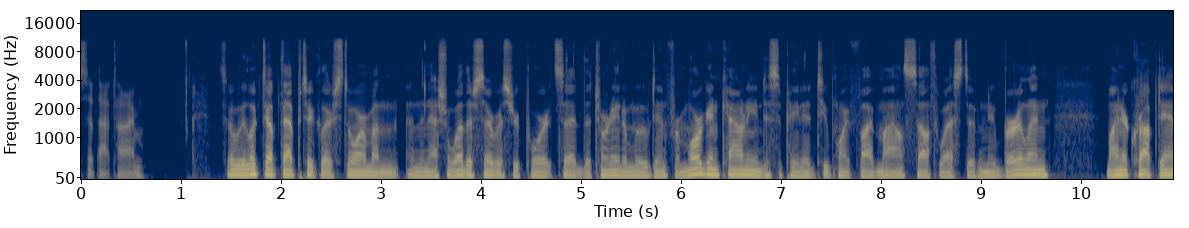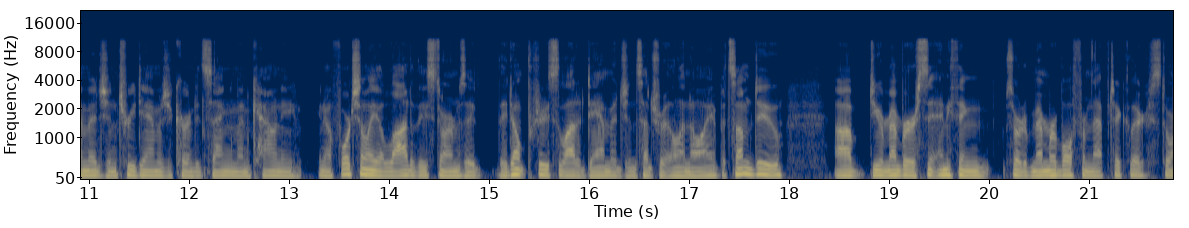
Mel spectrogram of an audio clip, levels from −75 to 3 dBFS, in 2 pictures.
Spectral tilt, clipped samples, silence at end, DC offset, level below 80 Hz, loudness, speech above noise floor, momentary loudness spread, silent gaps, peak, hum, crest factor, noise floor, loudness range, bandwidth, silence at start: -6 dB/octave; under 0.1%; 0 s; under 0.1%; -52 dBFS; -24 LUFS; 26 dB; 7 LU; 0.73-0.84 s; -10 dBFS; none; 14 dB; -49 dBFS; 2 LU; 11 kHz; 0 s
